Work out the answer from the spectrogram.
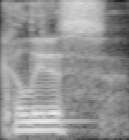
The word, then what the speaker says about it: Kalitas: Let's see, Kalitas. Throw a Kalitas down.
